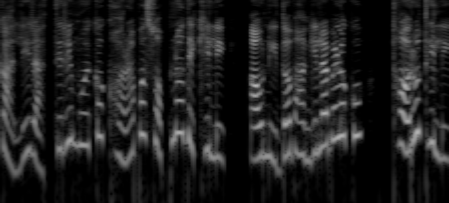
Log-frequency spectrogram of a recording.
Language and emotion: Odia, fearful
